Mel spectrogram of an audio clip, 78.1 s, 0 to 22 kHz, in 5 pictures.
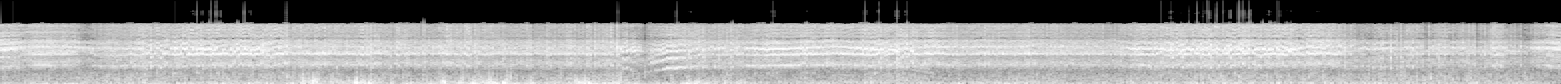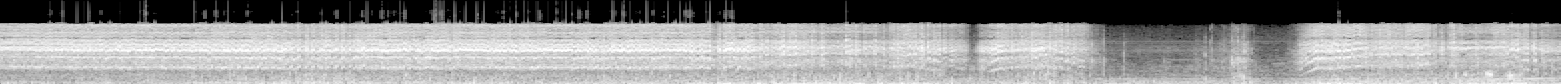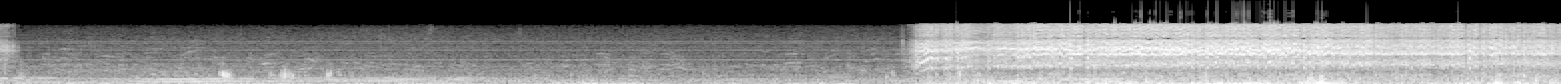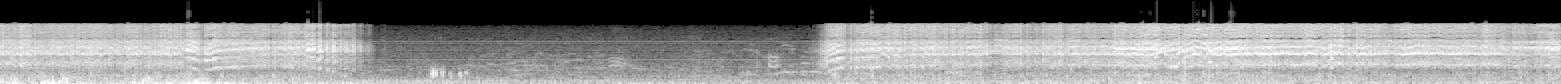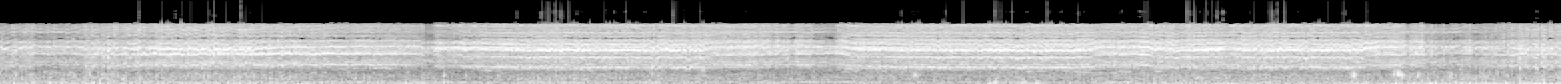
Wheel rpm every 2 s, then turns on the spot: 210, 220, 230, 170, 220, 230, 220, 220, 210, 210, 210, 210, 150, 40, 110, 110, 0, 0, 0, 0, 130, 210, 230, 230, 200, 40, 0, 60, 230, 220, 240, 220, 220, 220, 210, 220, 210, 210, 220.
24-28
